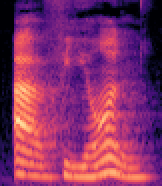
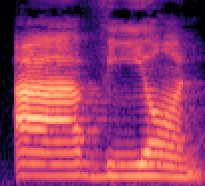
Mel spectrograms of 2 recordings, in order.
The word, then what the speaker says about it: avión: Avión. Avión. It has an accent on O, so you have to make the emphasis in on. Avión.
